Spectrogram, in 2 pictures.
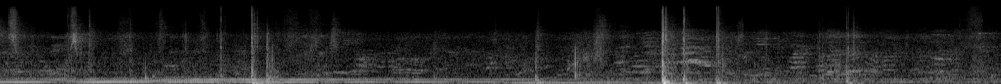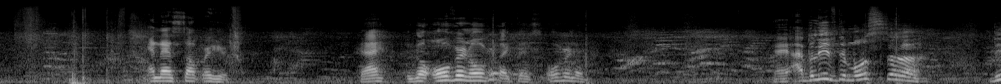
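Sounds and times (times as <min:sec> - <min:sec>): steady low hum: 0:00.0 - 0:14.3
bodies thudding on mat: 0:02.4 - 0:03.0.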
